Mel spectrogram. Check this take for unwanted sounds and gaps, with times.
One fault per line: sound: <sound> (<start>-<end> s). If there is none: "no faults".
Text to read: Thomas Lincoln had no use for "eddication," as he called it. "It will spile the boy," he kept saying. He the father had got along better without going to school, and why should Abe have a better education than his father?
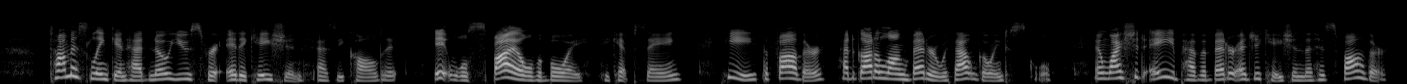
no faults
